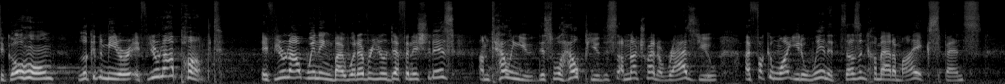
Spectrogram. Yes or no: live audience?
yes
